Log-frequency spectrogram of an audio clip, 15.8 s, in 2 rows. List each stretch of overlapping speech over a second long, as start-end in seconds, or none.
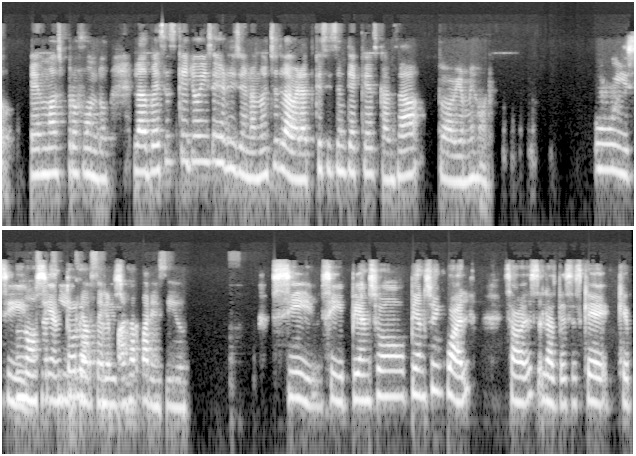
8.1-9.6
